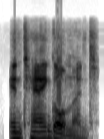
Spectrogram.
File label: "Entanglement", American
